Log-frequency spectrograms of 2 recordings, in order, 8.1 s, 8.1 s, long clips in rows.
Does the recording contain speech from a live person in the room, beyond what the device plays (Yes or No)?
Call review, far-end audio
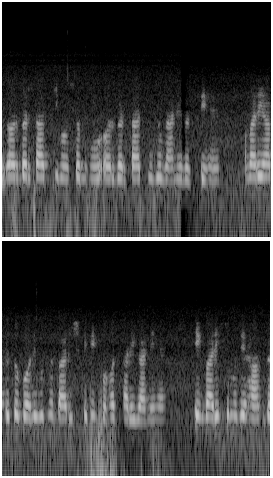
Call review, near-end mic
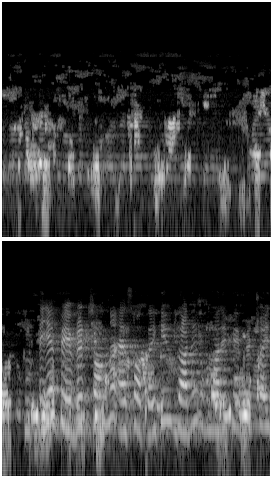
Yes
